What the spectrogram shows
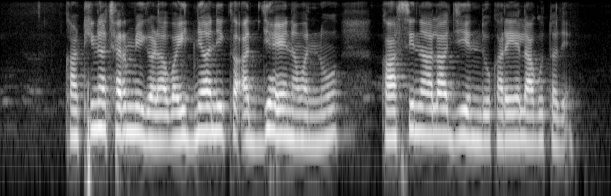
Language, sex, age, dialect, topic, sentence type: Kannada, female, 31-35, Coastal/Dakshin, agriculture, statement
